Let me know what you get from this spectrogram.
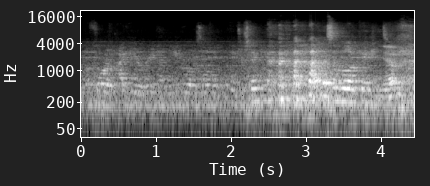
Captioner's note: chuckles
